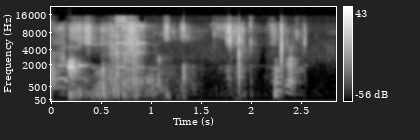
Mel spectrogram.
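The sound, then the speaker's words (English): Wet crunching and gnawing in quick irregular bursts as a dog chews hard on a toy, with brief pauses between bouts of biting. “Stop, you're disrupting the podcast. I need to take your toy away.”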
